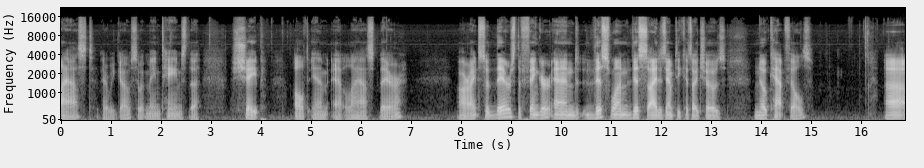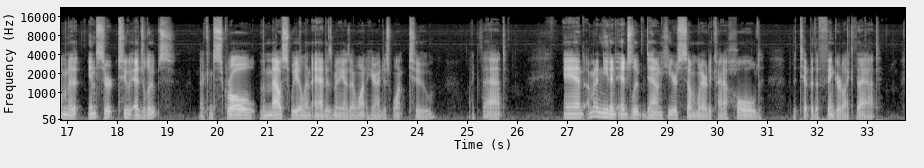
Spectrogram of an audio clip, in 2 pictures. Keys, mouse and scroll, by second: 1.7 right click, 2.6 shift+right click, 4.3 alt+m, 6.5 a, 6.7-7.3 scroll down 4, 7.3 middle click, 8.1-8.5 scroll up 1, 8.5 shift+middle click, 9.5 middle click, 10.0 middle click, 11.1-11.5 scroll down 3, 11.5 middle click, 14.6 shift+middle click, 14.9-15.7 scroll up 2, 15.3 middle click, 17.1 ctrl+r, 24.8 click, 25.2-25.7 scroll down 2, 25.7 a, 25.9 middle click, 27.0 middle click, 28.5 ctrl+r, 32.1 click, 32.4 middle click, 32.9 a, 33.5 shift+middle click.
